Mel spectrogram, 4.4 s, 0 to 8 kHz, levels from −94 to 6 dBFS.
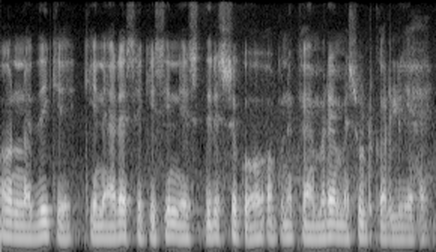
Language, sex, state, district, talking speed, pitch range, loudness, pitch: Hindi, male, Punjab, Pathankot, 235 wpm, 105-120 Hz, -18 LUFS, 110 Hz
